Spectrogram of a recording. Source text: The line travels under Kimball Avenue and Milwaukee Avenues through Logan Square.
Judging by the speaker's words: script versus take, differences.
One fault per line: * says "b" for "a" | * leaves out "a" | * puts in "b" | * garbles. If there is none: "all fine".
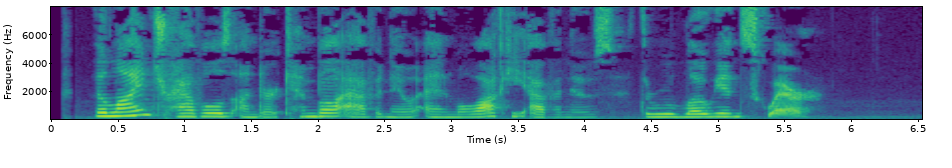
all fine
